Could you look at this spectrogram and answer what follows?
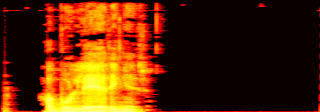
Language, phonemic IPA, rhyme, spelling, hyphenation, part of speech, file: Norwegian Bokmål, /abʊˈleːrɪŋər/, -ər, aboleringer, a‧bo‧ler‧ing‧er, noun, Nb-aboleringer.ogg
- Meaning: indefinite plural of abolering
